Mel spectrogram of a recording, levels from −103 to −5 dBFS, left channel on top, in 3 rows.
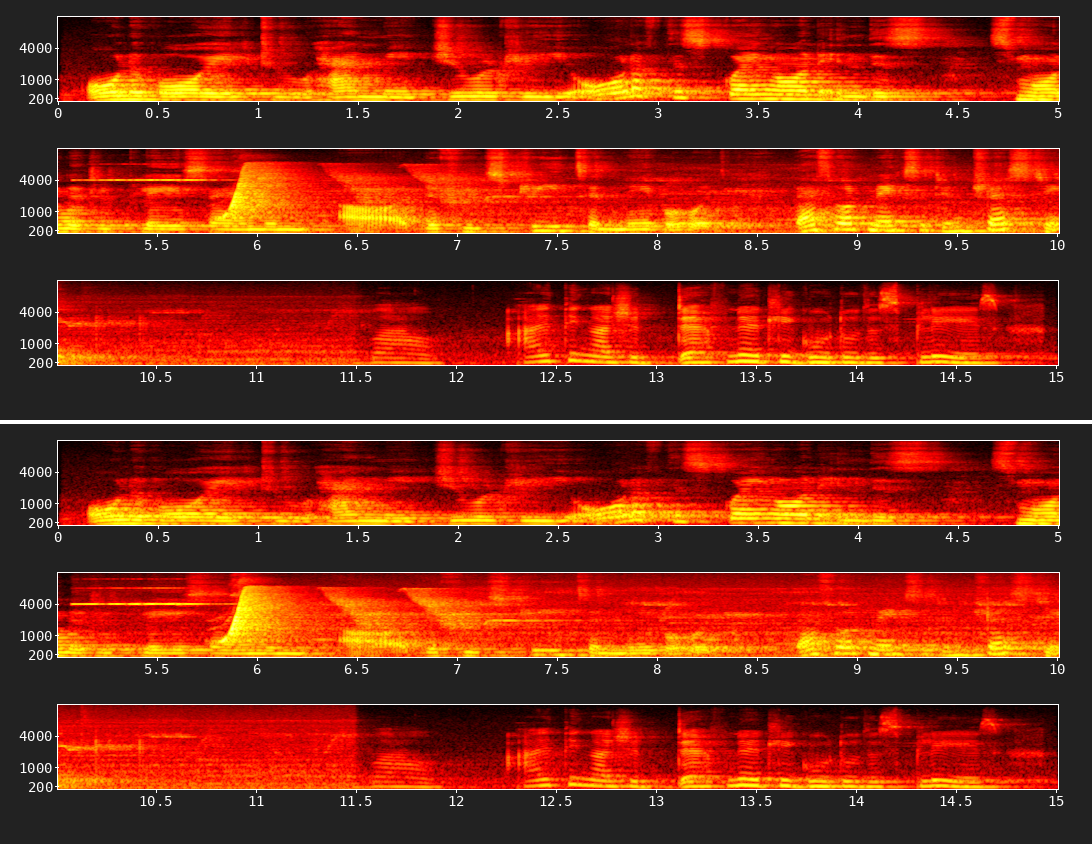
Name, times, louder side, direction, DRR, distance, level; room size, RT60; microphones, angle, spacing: voice 1, 0.1-4.3 4.7-10.1, left 3 dB, 65° left, 0.8 m, -30 dB
Bird, 5.1-11.5, right 7 dB, 75° right, 1.3 m, -33 dB
voice 2, 11.5-14.9, left 2 dB, 20° left, 0.4 m, -36 dB
19.0 x 16.5 x 2.6 m
head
